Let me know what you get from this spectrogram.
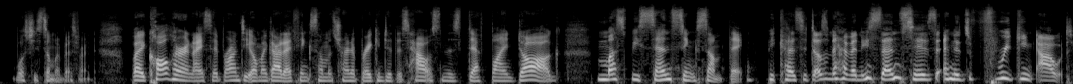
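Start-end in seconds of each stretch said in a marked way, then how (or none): none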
